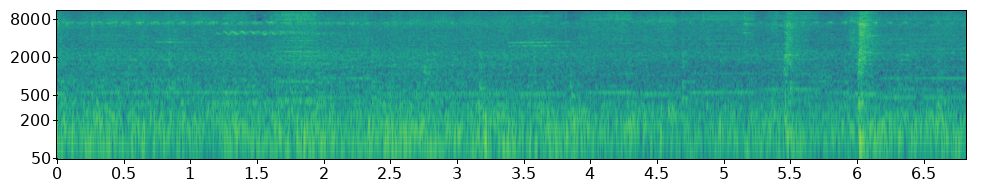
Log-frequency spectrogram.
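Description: Steady low rumble of a moving express train, heard from inside an air-conditioned passenger coach, with a single sharp knock about six seconds in.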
